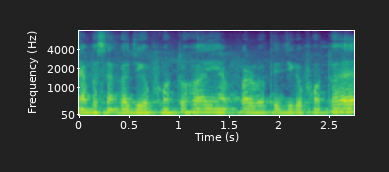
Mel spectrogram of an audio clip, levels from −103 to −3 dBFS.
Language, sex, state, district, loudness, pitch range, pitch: Hindi, male, Haryana, Rohtak, -18 LUFS, 120-125 Hz, 120 Hz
